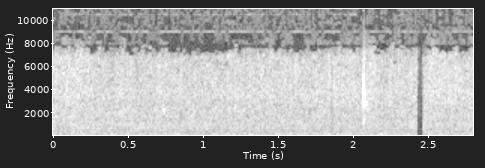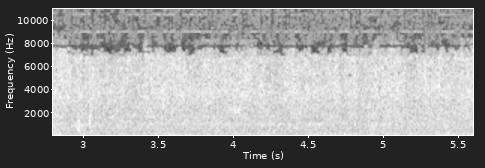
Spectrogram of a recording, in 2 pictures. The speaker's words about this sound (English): Yeah, it is really pouring. Pouring.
